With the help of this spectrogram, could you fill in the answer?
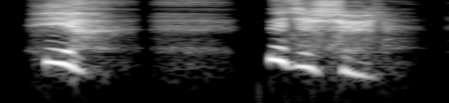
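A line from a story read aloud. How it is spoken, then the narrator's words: Panting. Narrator (German): keuchte sie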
